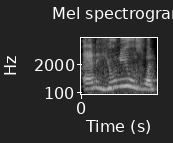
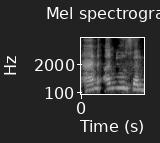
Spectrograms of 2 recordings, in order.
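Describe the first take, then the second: First: The word begins with a 'yoo' sound. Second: The word begins with an 'uh' sound. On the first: The speaker calls it wrong. "आप इसे ये तो नहीं बोलोगे ना" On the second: The speaker calls it right. "एन अनयूजुअल बोलेंगे"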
